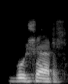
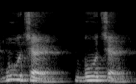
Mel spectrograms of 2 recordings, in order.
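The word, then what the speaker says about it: butcher: এম এর উচ্চারণ হবে প্লা প্লামার এর উচ্চারণ হবে না প্লামার প্লামার ওকে হুম আচ্ছা কসাই কসাইয়ের ইংলিশ বুসার হুম আবার বুসার বুসার বুসার বুচার বুচার আচ্ছা সে একজন কসাই ইংলিশ বলেন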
